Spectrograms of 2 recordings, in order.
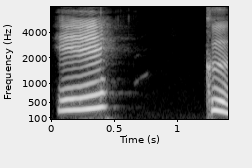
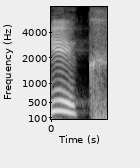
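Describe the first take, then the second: First: Very slow, high held vowel, separate k; letter by letter. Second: Said in the usual way. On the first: Shown as a demonstration. Teacher sounding out a word for learners, letter by letter. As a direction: stretch the vowel, then release the consonant.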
